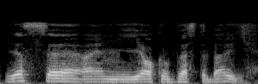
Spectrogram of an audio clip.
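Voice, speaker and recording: A man's voice: mid-range voice, fairly even intonation, measured pace, warm tone, slightly rough. A man with a Swedish accent, a guest in a remote interview, talking hesitantly with many filler sounds. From Sweden. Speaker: guest, adventure racer. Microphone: video or internet call. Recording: muffled lo-fi call audio.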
